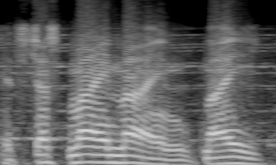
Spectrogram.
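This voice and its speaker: An actor playing a panicked, guilt-haunted murderer in an old radio drama, stammering and muttering to himself. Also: male voice, mid-range voice, takes it slowly, lightly acted. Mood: frightened, muttering. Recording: muffled vintage radio recording with music.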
